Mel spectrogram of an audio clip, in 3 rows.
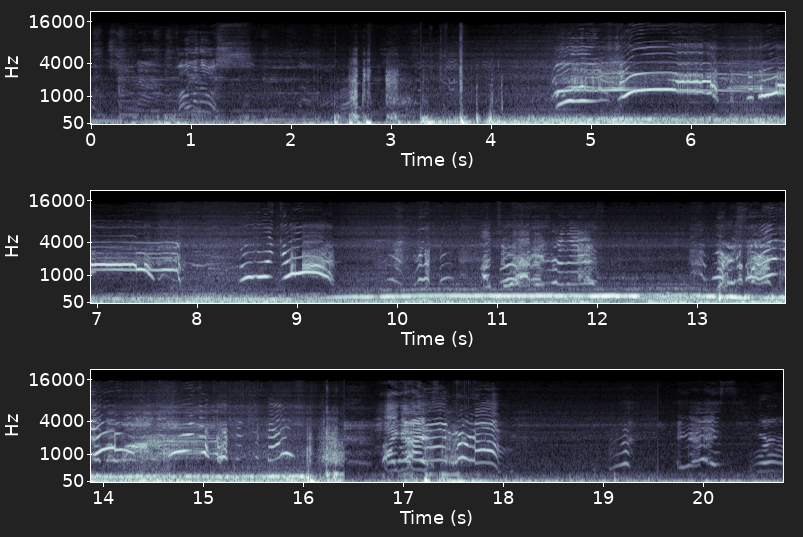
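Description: Background music with a singing voice over a sustained low accompaniment, cutting off abruptly about 16 seconds in.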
